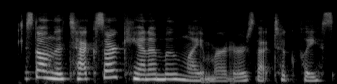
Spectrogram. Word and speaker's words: Texarkana: Texarkana. Texarkana. Is based on the Texarkana Moonlight. What did you, Todd? I said it's a cool town. Been there. Oh, all right. Based on the Texarkana Moonlight murders that took place in what year?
